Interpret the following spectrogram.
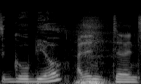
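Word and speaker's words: Gubbio: my uh correct my absolutely astonishingly bad Italian pronunciations of the of the clubs so Gubio yeah there's no D and Gio it's Gubio i didn't did I didn't say Dubio i said Gubio you said Gubio okay whatever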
